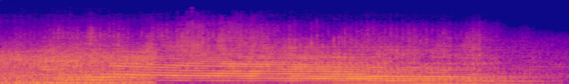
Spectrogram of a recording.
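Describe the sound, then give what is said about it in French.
A propeller airplane dives toward a car. Its engine gives a loud, sustained droning hum with a buzzy harmonic tone, shifts in timbre early on, and fades toward the end. “L'avion fonça dans le vide et se rapprocha de la voiture.”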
